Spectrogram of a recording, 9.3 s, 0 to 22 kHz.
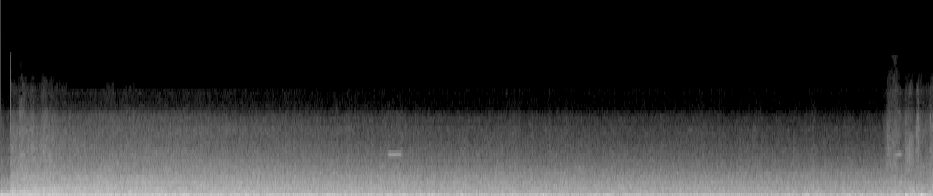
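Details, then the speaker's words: Replacement rooftop air conditioner, just installed and set to 70 degrees: soft steady fan-like rush, quiet as a Fantastic Fan, no rattle, squeal or cycling; running normally. "It's so quiet. This is just like a fan. Similar to a Fantastic Fan or"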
